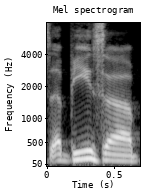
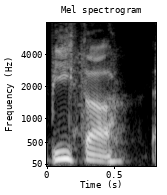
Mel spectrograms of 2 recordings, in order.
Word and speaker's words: Ibiza: That said, my favorite part of this song is the hotly contested way to pronounce Ibiza, because you would think it's just Ibiza, but the British like to pronounce it Ibiza. And so if you're feeling extra pretentious, and it has something to do with the way the Z is pronounced in Spanish.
